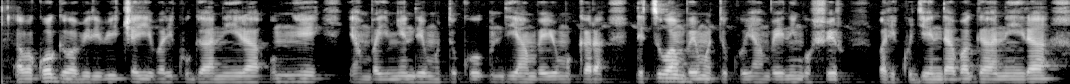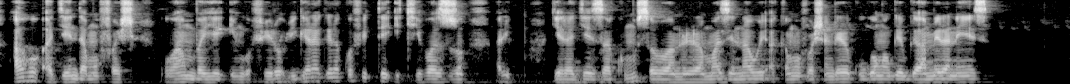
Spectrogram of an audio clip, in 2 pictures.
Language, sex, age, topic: Kinyarwanda, male, 25-35, health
